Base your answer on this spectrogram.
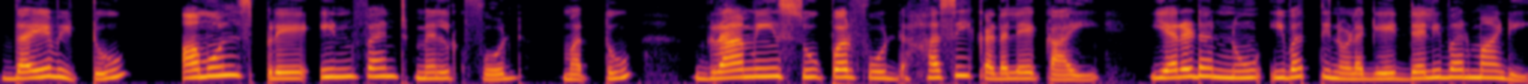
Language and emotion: Kannada, neutral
